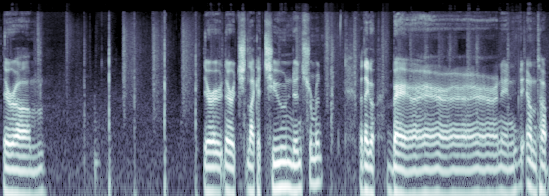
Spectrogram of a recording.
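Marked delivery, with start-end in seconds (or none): 5.4-8.2 slow droning hum on the words; bagpipe drone imitation. Streamer explaining bagpipes to chat by droning like one. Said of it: "Bagpipes have that drone underneath it".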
